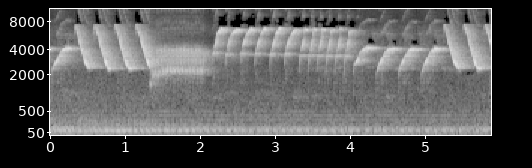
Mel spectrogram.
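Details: Angry Belgian canary male singing loudly at another male: descending sweeping notes, a short harsh buzzy rattle, then a rapid rolling trill and a return to slower high downslurs.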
